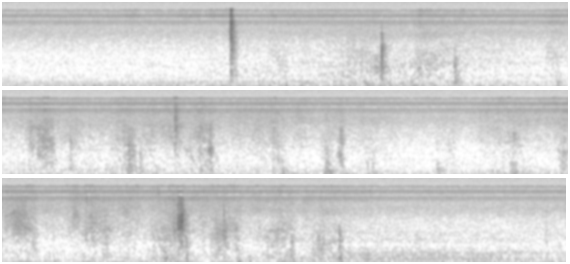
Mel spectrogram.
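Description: A computer fan hums steadily and quietly.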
